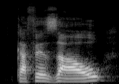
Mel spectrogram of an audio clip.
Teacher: o fé, que era a sílaba tônica da palavra primitiva, passa a ser a subtônica na palavra derivada. E o K é a sílaba átona.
